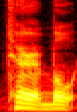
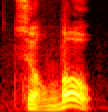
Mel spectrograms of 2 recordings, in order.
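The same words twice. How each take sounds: First: The word is said with an English pronunciation. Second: The word is said with a French pronunciation.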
